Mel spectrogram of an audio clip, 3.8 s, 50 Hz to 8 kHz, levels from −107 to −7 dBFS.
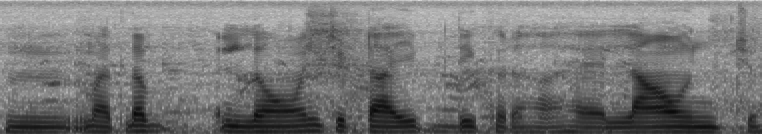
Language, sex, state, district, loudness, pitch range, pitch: Hindi, male, Madhya Pradesh, Katni, -18 LUFS, 105-115 Hz, 110 Hz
